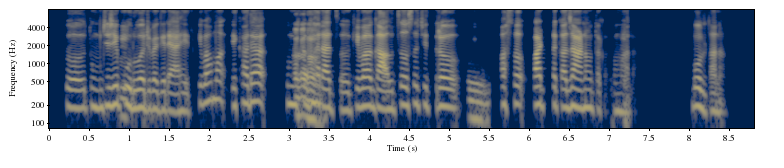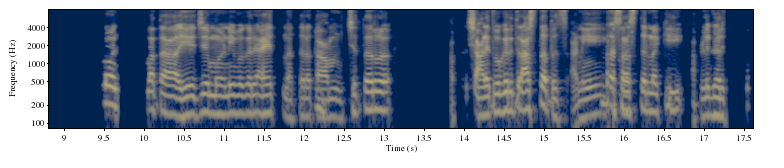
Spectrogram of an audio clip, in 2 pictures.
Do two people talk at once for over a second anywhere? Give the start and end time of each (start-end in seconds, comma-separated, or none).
none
